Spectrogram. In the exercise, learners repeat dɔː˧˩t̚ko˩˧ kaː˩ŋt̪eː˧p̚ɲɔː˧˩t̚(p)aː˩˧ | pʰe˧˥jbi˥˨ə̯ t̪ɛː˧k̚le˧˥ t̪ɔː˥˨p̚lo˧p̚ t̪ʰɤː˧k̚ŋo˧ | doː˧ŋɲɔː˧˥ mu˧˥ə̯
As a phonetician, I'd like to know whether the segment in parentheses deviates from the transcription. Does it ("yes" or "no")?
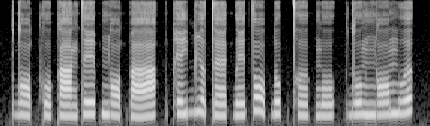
no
